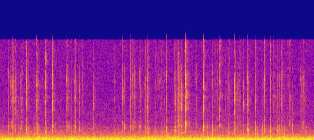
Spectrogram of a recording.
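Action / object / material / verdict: tap / laptop keyboard with plastic keys / plastic / none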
